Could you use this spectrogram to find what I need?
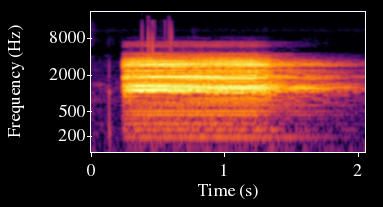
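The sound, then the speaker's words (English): A halftime buzzer at a basketball game: one loud, flat, continuous electronic buzz that holds steady, then fades slightly before cutting off. “That was the halftime buzzer.”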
